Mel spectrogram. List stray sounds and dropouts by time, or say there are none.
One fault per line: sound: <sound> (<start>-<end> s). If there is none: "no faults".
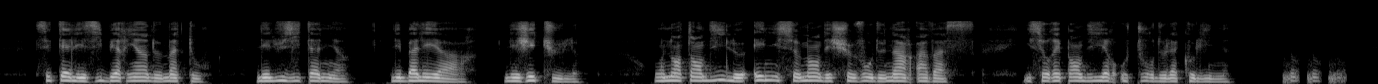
sound: laugh (12.8-13.5 s)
